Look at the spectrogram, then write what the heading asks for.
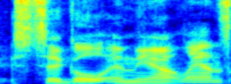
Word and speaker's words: Sigil: the setting book s sigle in the outlands I said sigle because uh previously it was specified that's it's not pronounced like the word sigil which is how it's spelled but I didn't see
